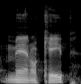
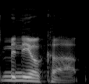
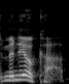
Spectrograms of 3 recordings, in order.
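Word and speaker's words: Manel Kape: Yeah, I'm gonna go with Mantle Cape minus 175 or minus 179. I apologize. It's Manil Cop.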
